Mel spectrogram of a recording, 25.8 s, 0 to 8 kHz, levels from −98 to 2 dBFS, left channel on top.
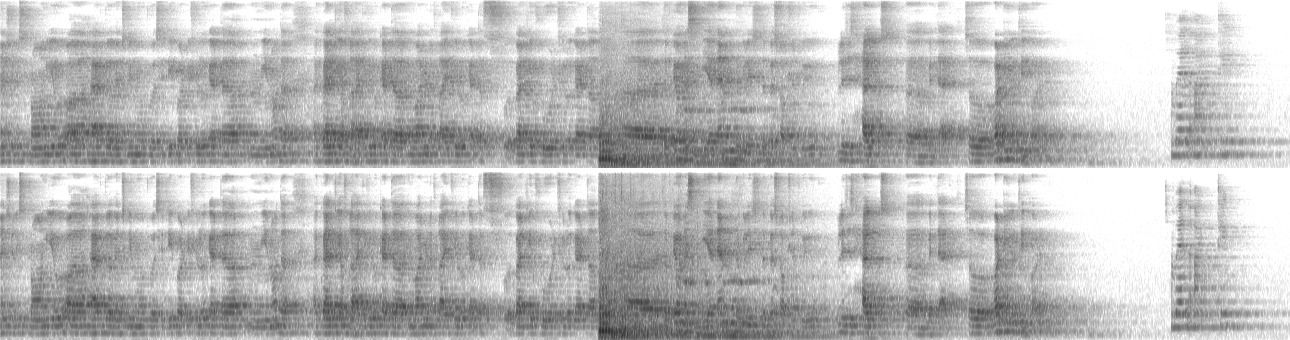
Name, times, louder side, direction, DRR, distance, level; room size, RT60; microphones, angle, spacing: voice 1, 0.0-16.3 16.7-17.8 18.1-19.0 19.4-20.8, right 1 dB, 25° right, 0 dB, 1.1 m, -35 dB
sound 1, 12.0-16.5, right 5 dB, 70° right, 0.3 m, -31 dB
voice 2, 23.4-24.6, right 4 dB, 90° right, 3 dB, 0.8 m, -43 dB
13.5 x 7.2 x 3.3 m, 2.6 s
head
